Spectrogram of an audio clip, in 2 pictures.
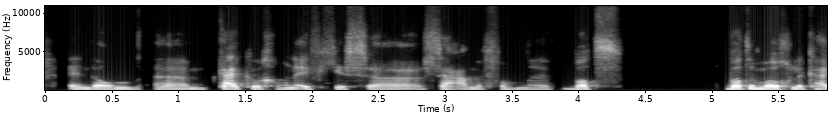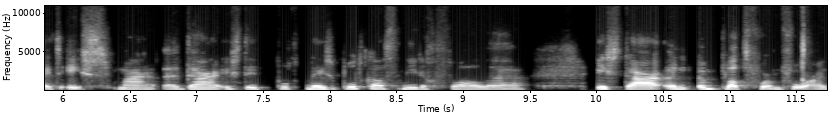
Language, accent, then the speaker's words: Dutch; Netherlands; we zijn Nederlanders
